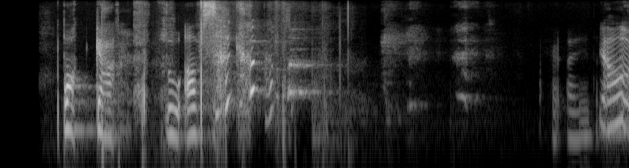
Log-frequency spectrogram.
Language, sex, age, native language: Icelandic, female, 18-19, Icelandic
